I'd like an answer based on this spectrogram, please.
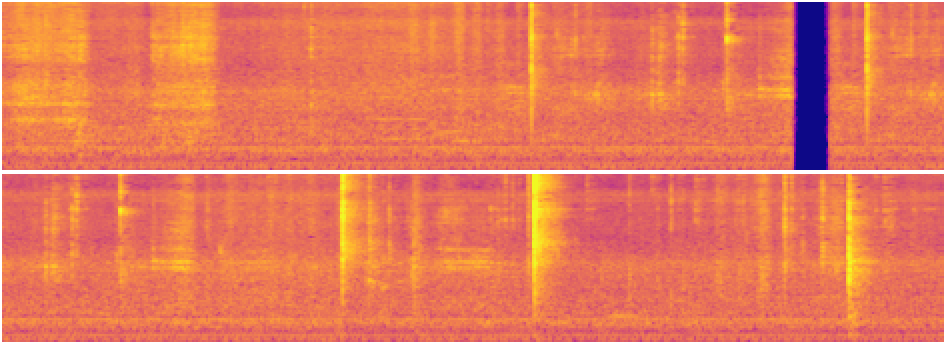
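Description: Kitchen knife slicing through a crusty baked bread roll on a ceramic plate: scattered sharp clicks and crunches as the blade cuts and taps the plate, the loudest about eleven seconds in.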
